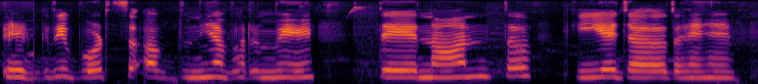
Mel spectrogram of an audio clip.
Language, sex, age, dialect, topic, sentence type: Hindi, female, 56-60, Awadhi Bundeli, agriculture, statement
